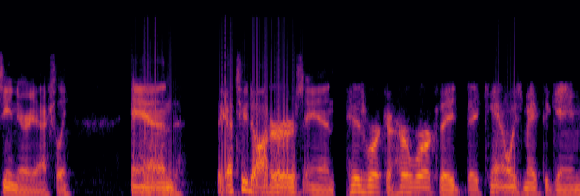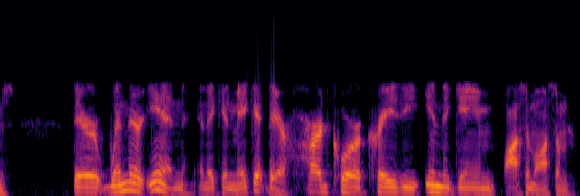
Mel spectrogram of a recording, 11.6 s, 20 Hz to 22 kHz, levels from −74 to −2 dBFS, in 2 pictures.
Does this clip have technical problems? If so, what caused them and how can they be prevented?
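Yes, there are three kinds of problem in this speech clip.

Processor overload crackle shows up first from 1.23 to 3.09 s, right after "area actually," then in two shorter bursts at 4.91 to 5.20 s and 8.24 to 8.55 s. The processor kept missing the deadlines for its tiny audio buffers, which sound well under a millisecond long. Each missed buffer was simply skipped, leaving a hard-edged hole. Hundreds of these in the first burst and a few dozen in each later one add up to a gritty tearing over the voice. To prevent it, use a larger buffer or take load off the processor so it can keep up.

The handover gap runs from 3.32 to 3.46 s, about 140 ms of silence. The phone was switching the call between networks, and no speech came through until the new link was up, so whatever was said in that stretch is gone. To prevent it, keep the handset where one network covers it well, so it isn't pushed into a switch mid-call.

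The fallback to narrowband happens right after that gap, at 3.46 s, and lasts to the end. Before it, the HD Voice path was clear and full. After it, nothing above 4 kHz remains, so the voice turns dull and rougher. That points to the call dropping to an older codec such as GSM full rate. To prevent it, make sure both ends and the network along the way support HD Voice throughout the call.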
